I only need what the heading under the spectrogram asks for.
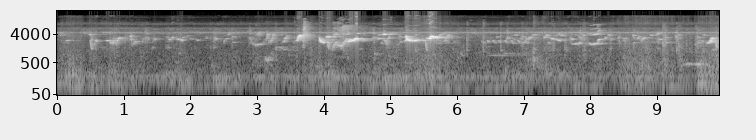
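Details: Lure recording of a Sooty-headed bulbul: scattered chirps build into a loud burst of sharp, squeaky, twisting notes mid-way, then fade back to softer chattering, with a steady electronic whine throughout.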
